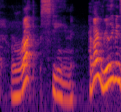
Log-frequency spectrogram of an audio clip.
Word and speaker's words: Rutstein: Old Rustine. Rutstein.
